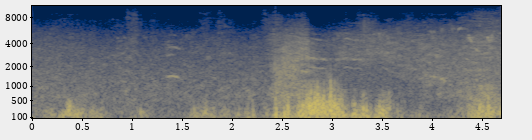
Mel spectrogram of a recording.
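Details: Breeding colony of black-tailed gulls with chicks in early summer, 10 June, on Kabushima island, Hachinohe, Japan. A brief harsh cry bursts out near the middle over continuous low hubbub and wind rumble.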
